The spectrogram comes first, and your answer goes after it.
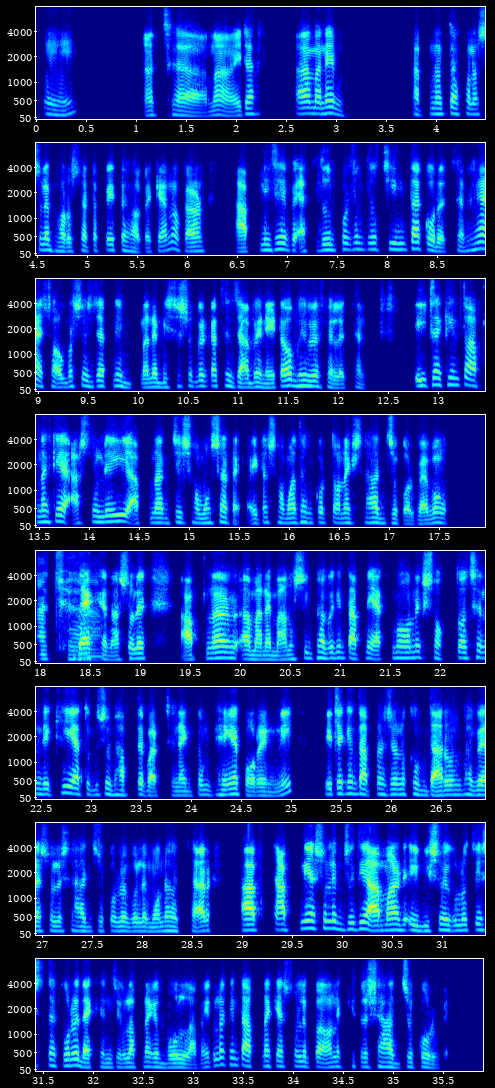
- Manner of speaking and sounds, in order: other background noise; tapping
- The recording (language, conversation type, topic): Bengali, advice, ক্রেডিট কার্ডের দেনা কেন বাড়ছে?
